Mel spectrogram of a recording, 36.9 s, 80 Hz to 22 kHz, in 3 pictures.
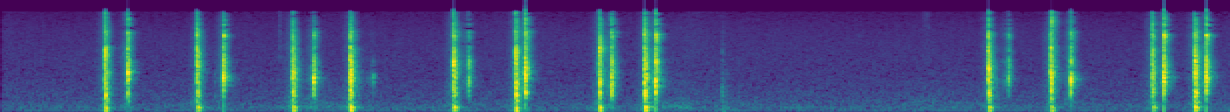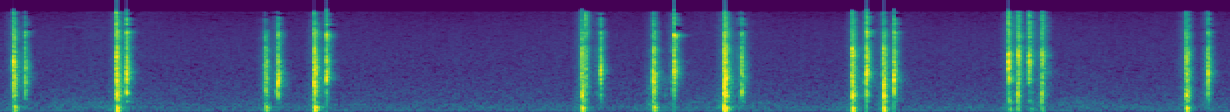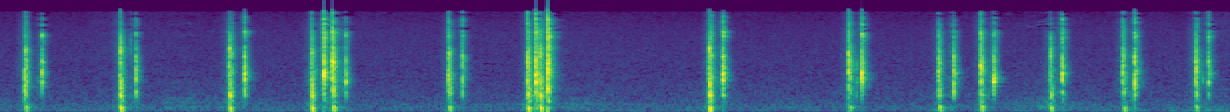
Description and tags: Hunting and pecking on an old computer keyboard
aka, pretty much how everyone's Dad types. (I used an old Gateway 2000 keyboard, circa 1994, for this, in case anyone's curious.)
computer, hunting, hunting-and-pecking, keyboard, pc, pecking, slow, typing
